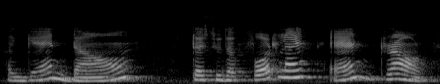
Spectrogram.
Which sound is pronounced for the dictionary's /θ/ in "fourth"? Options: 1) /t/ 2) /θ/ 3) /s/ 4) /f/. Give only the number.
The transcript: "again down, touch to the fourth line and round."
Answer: 1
